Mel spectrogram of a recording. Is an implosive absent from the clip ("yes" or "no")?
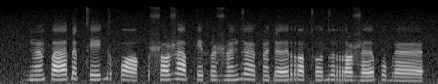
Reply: no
